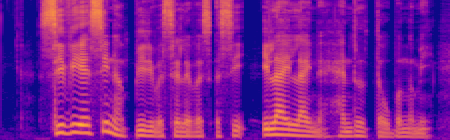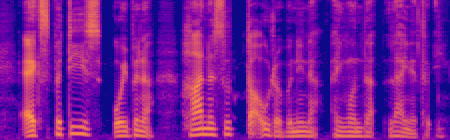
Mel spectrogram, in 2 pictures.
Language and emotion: Manipuri, neutral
